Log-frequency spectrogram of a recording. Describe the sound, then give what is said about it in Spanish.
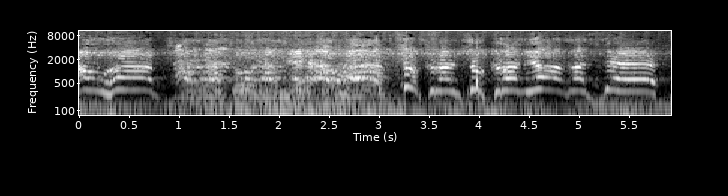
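A crowd of Hamas militants chants loudly in unison at the gates of a prison, their voices rising and falling in a steady repeating rhythm with short phrases and brief pauses, over a constant background of crowd noise. “Las carreras, el sonido de los disparos y también los militantes de Hamas que cantaban a las puertas de la prisión.”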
